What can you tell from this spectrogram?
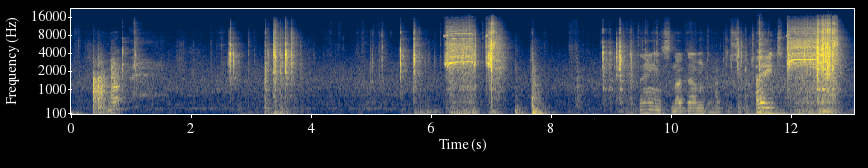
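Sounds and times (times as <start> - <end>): clicks and knocks of parts handled: 1.8 - 4.0, 8.8 - 9.9
power drill whining: 6.2 - 7.2, 12.0 - 12.9.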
